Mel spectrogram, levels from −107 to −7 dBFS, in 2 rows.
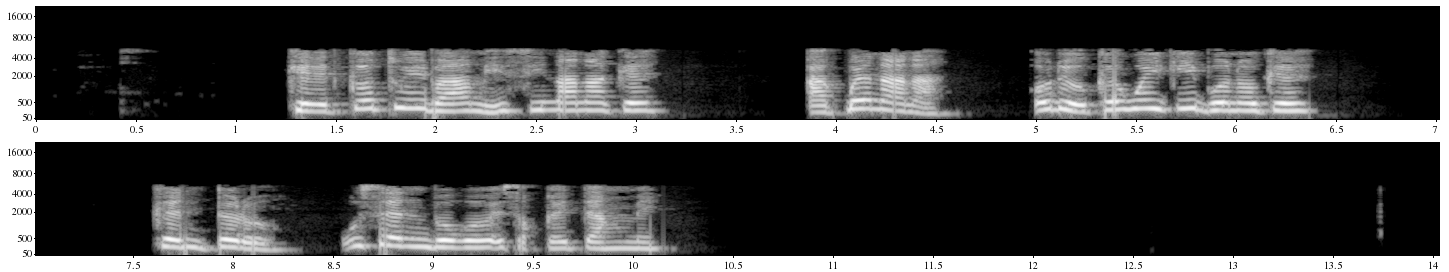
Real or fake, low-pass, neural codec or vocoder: real; 5.4 kHz; none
